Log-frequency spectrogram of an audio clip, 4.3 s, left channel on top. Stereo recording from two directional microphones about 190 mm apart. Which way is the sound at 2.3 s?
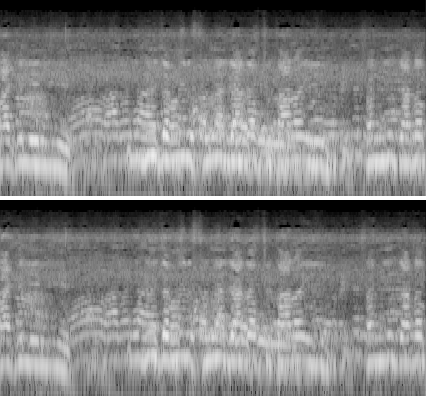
15° right (ahead or behind).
